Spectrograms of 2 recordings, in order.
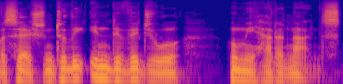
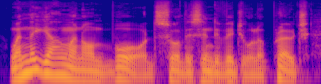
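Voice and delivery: usual speaking voice

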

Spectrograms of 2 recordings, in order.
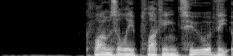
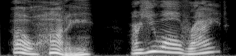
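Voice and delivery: much higher anxious voice; worried mother; 14 semitones higher than usual. Acted. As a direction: ask anxiously like a mom.

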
